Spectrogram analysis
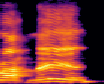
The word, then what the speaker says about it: Rahman: Sufi Sek took out a pen and wrote, the name Rahman generally does not have a long A sound.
